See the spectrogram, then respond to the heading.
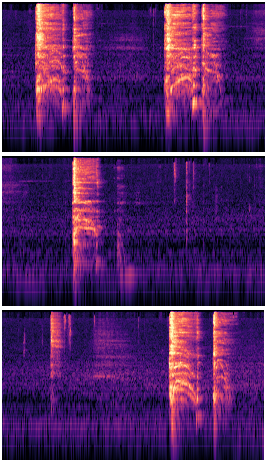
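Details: Adult productive cough: four harsh cough bouts, some doubled, with throat clearing suggesting phlegm.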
